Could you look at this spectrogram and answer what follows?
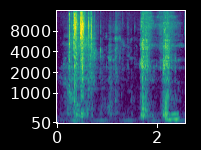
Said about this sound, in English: Those have some crunch. Yeah, they're like it's like popped rice kind of. Mm. But they're still very thin.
